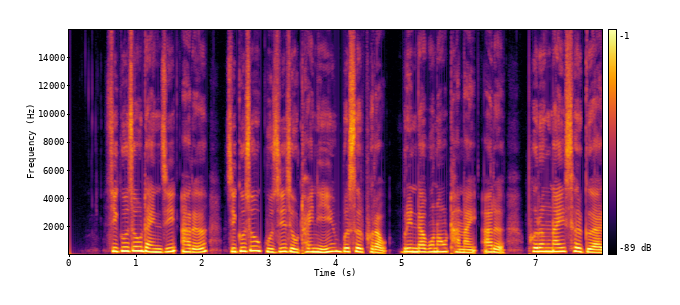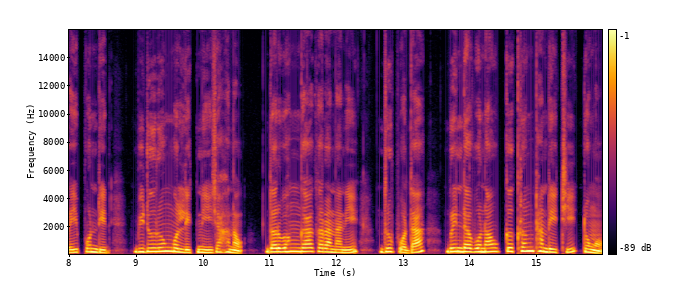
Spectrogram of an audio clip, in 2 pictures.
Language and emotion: Bodo, neutral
